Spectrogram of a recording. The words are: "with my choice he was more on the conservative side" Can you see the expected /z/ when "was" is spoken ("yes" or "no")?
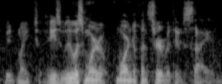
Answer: no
